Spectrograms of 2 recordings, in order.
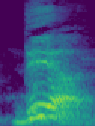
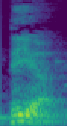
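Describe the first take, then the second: First: "They are" as two words; full form. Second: "they are" run together as they're; one-word contraction. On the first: Teacher showing what will be contracted, "They are" in full. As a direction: sound both "They" and "are". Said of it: "মানে একবার উচ্চারণ করছি". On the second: Teacher showing one pronunciation, "they are" said as they're. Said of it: "একবার উচ্চারণ করছি". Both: Shown as a demonstration.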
